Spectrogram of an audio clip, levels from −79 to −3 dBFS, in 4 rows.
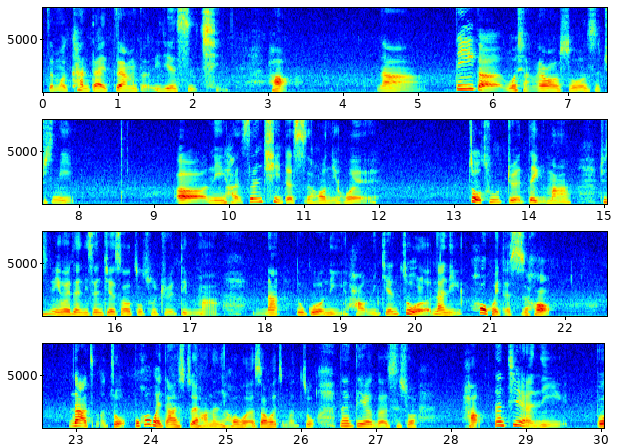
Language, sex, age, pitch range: Chinese, female, 10-29, 205-305 Hz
